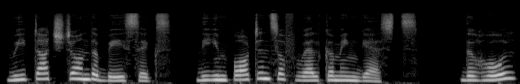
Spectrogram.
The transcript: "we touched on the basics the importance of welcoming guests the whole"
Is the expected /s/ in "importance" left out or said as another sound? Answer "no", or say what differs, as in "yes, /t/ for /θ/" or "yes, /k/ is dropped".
no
